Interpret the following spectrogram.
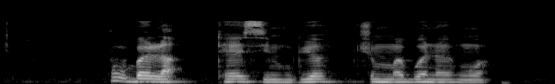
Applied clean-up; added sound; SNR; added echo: none; none; none; none.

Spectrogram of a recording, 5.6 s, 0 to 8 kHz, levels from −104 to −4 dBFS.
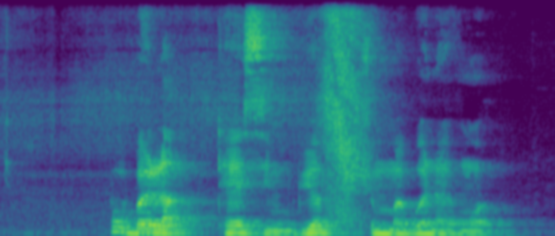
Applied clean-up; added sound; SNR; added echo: none; Fireworks; 14 dB; reverberation time 0.8 s.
